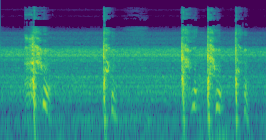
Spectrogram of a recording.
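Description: Five harsh, dry cough bursts, some in quick pairs, over steady background hum; irritant coughing after inhaling smoke.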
